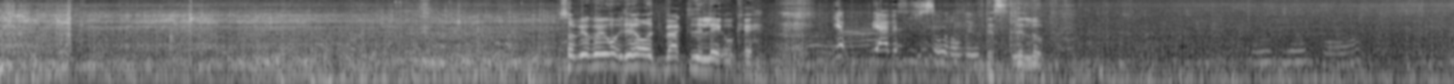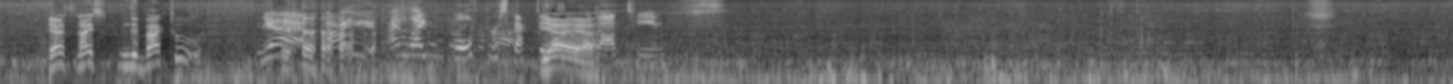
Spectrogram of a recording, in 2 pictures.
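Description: Sled runners hiss and scrape over snow.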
